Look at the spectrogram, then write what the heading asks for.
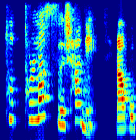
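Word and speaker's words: תולעת שני: 톨라스 샤니라고 발음을 하는데요.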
